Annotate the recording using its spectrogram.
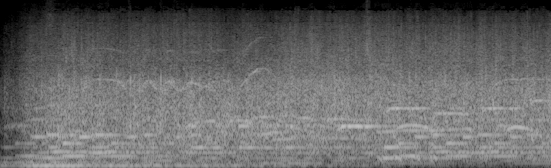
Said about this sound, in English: Yes. So, and some canned applause. I mean, we spare no expense.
